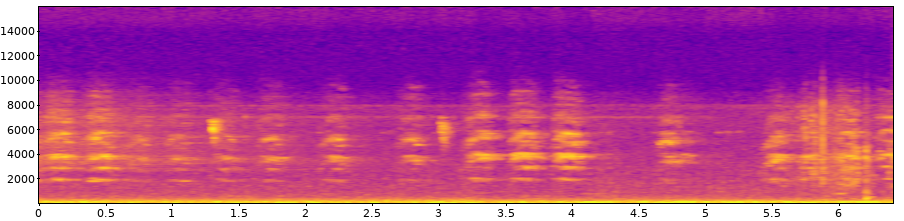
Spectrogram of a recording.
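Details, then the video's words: Wild parrots feeding at royal palm flowers: harsh, harmonic squawks given in short clustered series, some rapid and overlapping, over a steady low rumble of background noise. "sound of wild parrots"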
